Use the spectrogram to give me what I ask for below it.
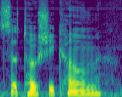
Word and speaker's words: Satoshi Kon: And the guy's name is, what, Satoshi Kon? – Yep.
